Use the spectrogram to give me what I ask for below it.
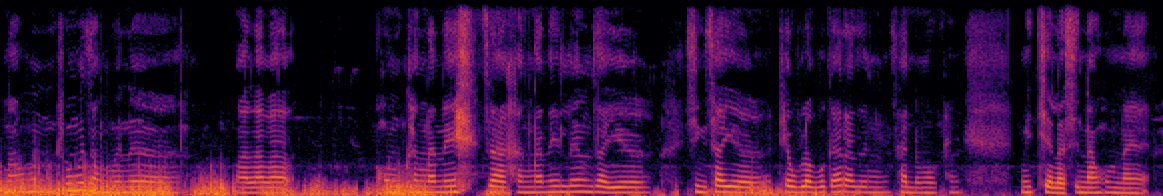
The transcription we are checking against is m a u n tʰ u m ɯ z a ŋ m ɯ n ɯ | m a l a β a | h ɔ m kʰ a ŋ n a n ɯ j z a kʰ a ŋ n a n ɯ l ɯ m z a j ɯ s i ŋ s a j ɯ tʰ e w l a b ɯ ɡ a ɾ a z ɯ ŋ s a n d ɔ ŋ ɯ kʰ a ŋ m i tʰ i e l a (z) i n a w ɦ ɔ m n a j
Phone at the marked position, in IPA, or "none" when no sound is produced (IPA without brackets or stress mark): s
